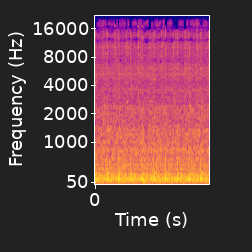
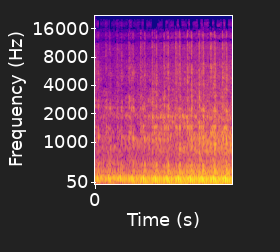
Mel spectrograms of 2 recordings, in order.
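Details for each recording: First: Truck with a freshly rebuilt Carter downdraft carburetor, warm idle: steady, even low beat with no misses or knocks. Normal healthy idle; owner notes a miss under throttle and load, a big exhaust hole and heater hose leak, compression test next. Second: Truck with freshly ultrasonically cleaned, rebuilt Carter downdraft carburetor, idling well but feeling underpowered under load: deep, loud, raspy exhaust blare rising with revs, pulsing unevenly from a massive exhaust hole; owner suspects lost back pressure hurts performance.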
